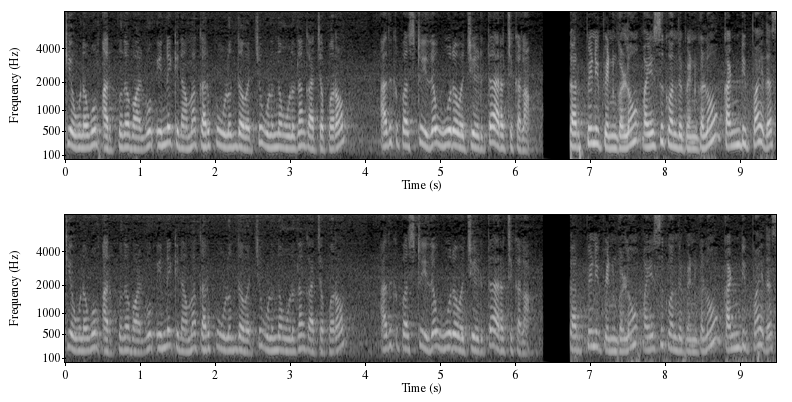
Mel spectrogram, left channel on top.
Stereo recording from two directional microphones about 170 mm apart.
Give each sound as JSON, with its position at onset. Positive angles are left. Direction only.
{"t": 0.0, "sound": "a woman's voice", "side_deg": 15}
{"t": 6.7, "sound": "speech", "side_deg": 30}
